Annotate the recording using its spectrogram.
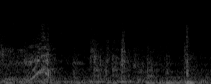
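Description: Short rasping handling noise with a brief squeak about half a second in, then a few sharp clicks, as the microscope slide is moved and refocused.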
